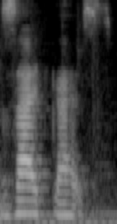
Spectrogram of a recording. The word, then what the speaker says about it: Zeitgeist: Em alemão, como é que é a pronúncia? Zeitgeist.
